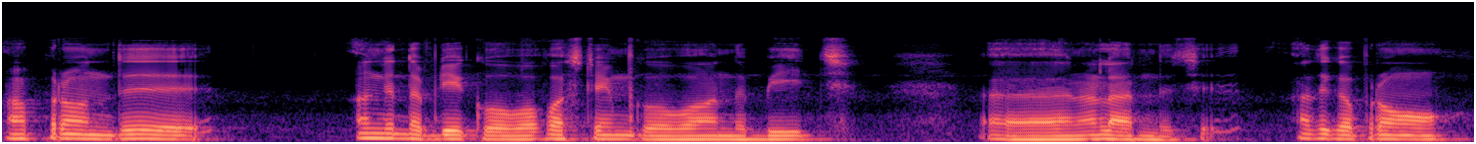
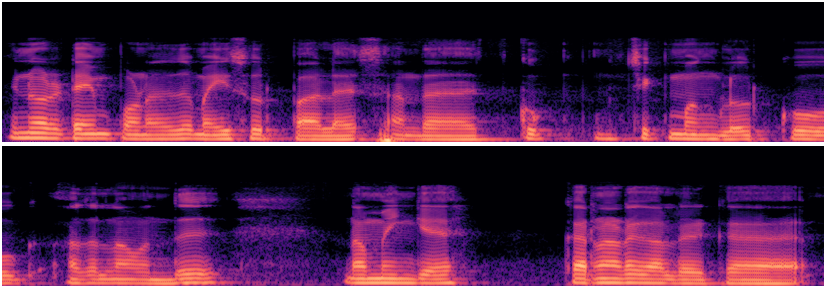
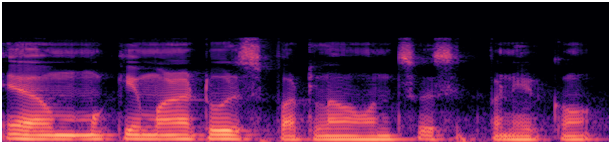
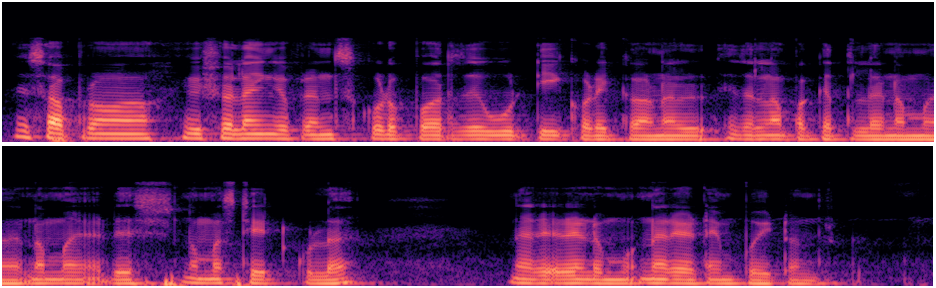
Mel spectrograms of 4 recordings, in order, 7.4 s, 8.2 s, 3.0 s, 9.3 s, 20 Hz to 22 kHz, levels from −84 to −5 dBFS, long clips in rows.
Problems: none marked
